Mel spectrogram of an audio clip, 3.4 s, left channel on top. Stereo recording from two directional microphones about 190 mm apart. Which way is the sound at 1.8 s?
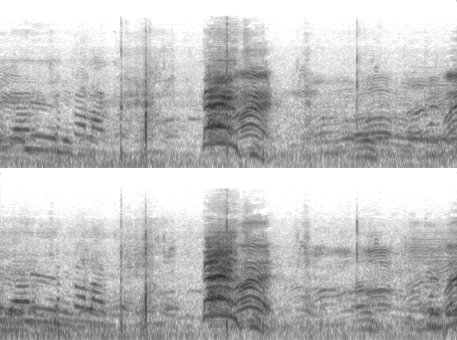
60° right (ahead or behind).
